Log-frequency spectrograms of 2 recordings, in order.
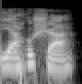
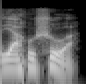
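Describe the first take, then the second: First: The name ends with a plain 'sha' sound. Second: The name ends with a 'shua' sound. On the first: The speaker calls it wrong. "la pronunciación no es Yahusha" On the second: The speaker calls it right. "es Yahushua"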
